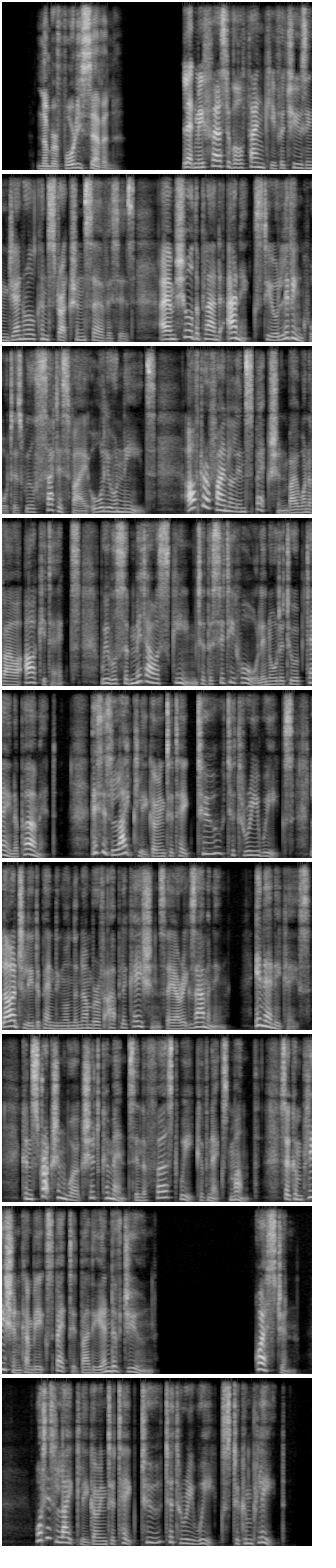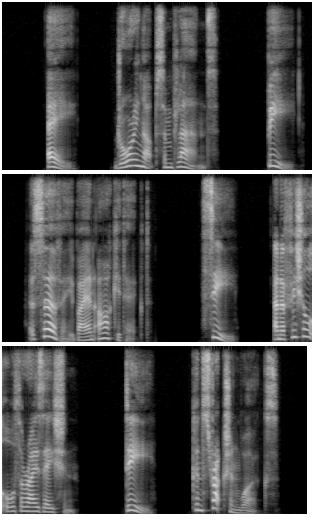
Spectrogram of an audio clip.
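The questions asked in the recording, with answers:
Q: what is likely going to take 2 to 3 weeks to complete?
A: C: An official authorization.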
